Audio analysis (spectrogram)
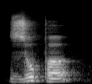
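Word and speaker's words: super: हल्का सा अ आपको साउंड करना है, आपको एयर बोलने की जरूरत नहीं होती है, ठीक है। कैसे, देखिए, बेसर, बेसर, मैं आर साउंड नहीं कर रहा हूं एंड में, ठीक है, ध्यान से सुनिए। बेसर, जुपर, जुपर, फाटर, फाटर। तो इसमें जो है आपको आर जो साउंड है वो साइलेंट रखना होता है, ठीक है।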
